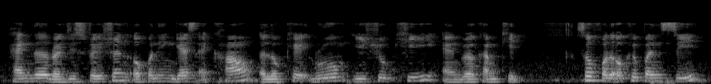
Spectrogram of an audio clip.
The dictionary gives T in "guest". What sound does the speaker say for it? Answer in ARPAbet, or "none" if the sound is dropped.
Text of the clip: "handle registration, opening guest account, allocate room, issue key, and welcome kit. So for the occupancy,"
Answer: none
